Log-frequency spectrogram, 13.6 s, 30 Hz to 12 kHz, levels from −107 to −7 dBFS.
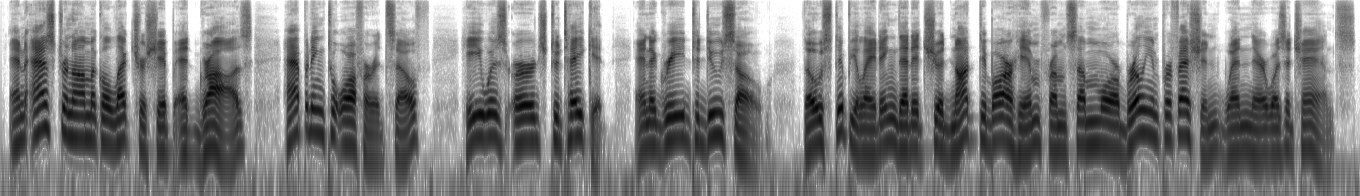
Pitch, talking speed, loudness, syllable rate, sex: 140 Hz, 170 wpm, -18 LUFS, 4.8 syllables/s, male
